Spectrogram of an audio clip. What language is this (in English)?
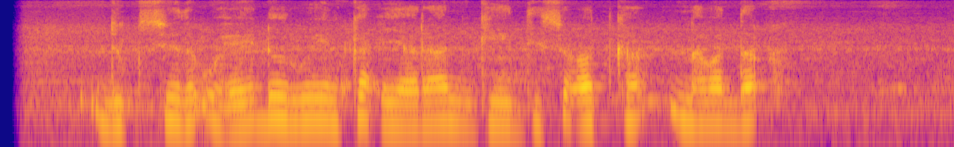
Somali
